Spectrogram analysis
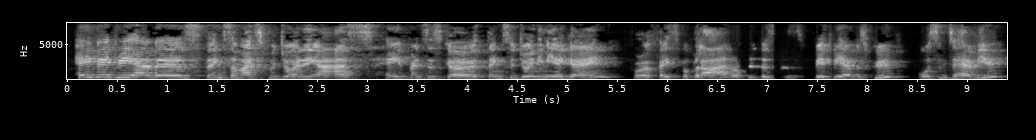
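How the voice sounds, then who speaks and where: A woman's voice: a little high, normal speed, hardly any pauses, fairly bright tone. A woman hosting a live online video chat, chatty and full of "um" fillers as she talks. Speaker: podcast host. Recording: roomy live-stream audio.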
